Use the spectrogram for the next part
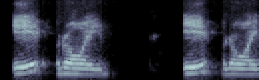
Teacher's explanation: Olha o oi aí, gente. O oi, pronúncia aberta.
